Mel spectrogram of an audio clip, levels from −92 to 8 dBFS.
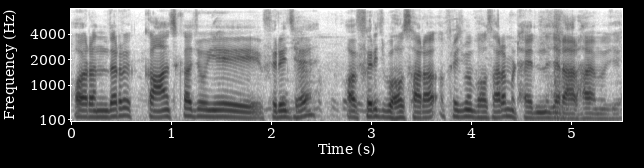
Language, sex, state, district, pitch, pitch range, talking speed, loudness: Hindi, male, Punjab, Kapurthala, 165 Hz, 150-180 Hz, 240 wpm, -16 LUFS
